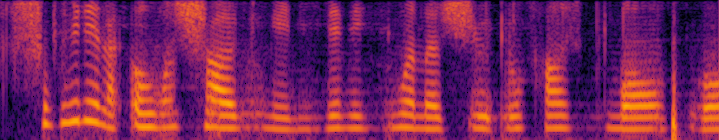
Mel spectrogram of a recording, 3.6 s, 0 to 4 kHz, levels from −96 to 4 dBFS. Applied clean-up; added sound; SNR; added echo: neural separator model SepFormer WHAMR!.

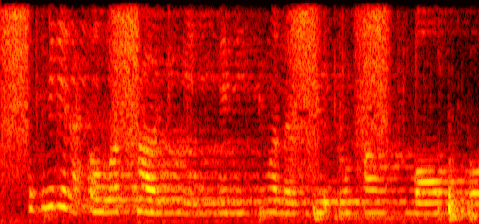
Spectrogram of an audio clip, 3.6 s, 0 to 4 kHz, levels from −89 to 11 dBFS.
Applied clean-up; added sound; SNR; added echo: none; Hiss; 11 dB; reverberation time 2.5 s.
